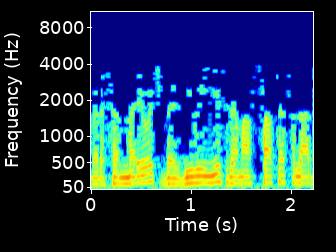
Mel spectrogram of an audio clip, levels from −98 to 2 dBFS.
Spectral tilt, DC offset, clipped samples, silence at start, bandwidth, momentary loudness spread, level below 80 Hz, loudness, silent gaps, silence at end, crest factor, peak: -12.5 dB/octave; under 0.1%; under 0.1%; 0 s; 4 kHz; 5 LU; -52 dBFS; -28 LUFS; none; 0 s; 18 dB; -10 dBFS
